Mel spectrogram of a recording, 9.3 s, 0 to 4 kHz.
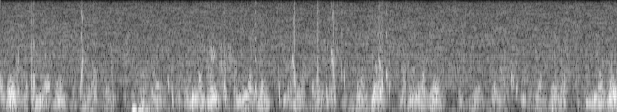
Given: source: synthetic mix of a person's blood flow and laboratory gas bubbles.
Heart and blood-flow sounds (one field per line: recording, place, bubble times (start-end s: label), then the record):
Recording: Doppler ultrasound of blood flow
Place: precordium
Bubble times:
0.21-0.57 s: bubbles
0.62-0.71 s: bubbles
1.17-1.35 s: bubbles
1.38-1.53 s: bubbles
1.64-1.72 s: bubbles
2.21-2.32 s: bubbles
2.49-2.82 s: bubbles
3.00-3.58 s: bubbles
3.80-3.88 s: bubbles
4.13-4.52 s: bubbles
4.64-4.82 s: bubbles
4.86-5.20 s: bubbles
5.35-5.45 s: bubbles
5.57-5.89 s: bubbles
6.00-6.30 s: bubbles
7.49-7.91 s: bubbles
7.99-8.08 s: bubbles
8.34-8.52 s: bubbles
9.00-9.06 s: bubbles
9.11-9.26 s: bubbles
From the record:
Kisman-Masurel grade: 232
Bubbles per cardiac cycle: several, 3 to 8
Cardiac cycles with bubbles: 50 to 99%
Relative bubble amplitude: moderate (0.250 to 0.450)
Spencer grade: 3 (all of the cardiac periods contain showers or single bubble signals, but not dominating or overriding the cardiac motion signals)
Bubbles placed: anywhere in the cardiac cycle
